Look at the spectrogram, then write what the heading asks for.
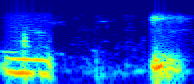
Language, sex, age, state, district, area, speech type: Manipuri, female, 18-30, Manipur, Kangpokpi, urban, conversation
